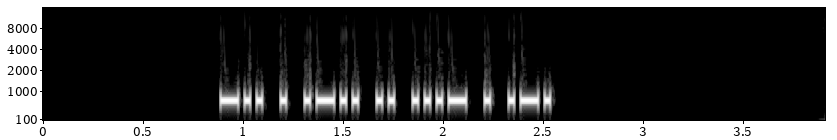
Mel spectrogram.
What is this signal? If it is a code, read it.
Morse code, heard as a keyed tone, about 40 wpm, 700 Hz. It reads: DELIVER
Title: Seven Letter Words - 40wpm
